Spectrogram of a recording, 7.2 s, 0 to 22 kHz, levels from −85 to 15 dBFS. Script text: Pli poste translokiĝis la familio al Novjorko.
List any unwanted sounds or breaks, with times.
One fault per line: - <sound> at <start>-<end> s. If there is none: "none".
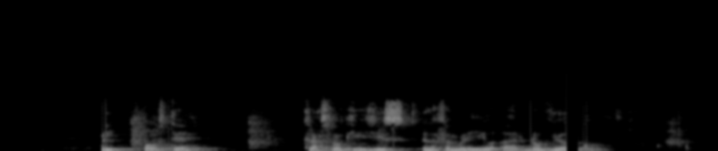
- dropout at 5.7-5.8 s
